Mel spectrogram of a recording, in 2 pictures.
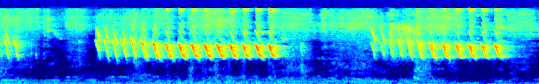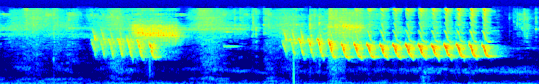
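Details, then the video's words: An Oriental white-eye delivers repeated sirtu bursts. Each dense, rattling train of quick chirps lasts one to two seconds and is separated by short pauses, with one thinner, higher burst in between. "sirtu isian luber banyak pedes"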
